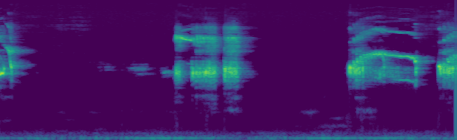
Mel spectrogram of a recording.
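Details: Orange-headed thrush used as a lure for a caged bird that has stopped singing: sparse song with a few short buzzy notes, long silent gaps, and a final slurred whistle, over a steady low hum.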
